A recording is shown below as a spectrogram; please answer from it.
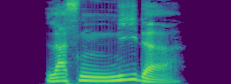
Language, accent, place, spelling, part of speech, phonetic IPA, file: German, Germany, Berlin, lassen nieder, verb, [ˌlasn̩ ˈniːdɐ], De-lassen nieder.ogg
- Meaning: inflection of niederlassen: 1. first/third-person plural present 2. first/third-person plural subjunctive I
